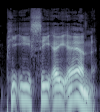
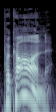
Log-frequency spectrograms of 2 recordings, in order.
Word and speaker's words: pecan: P-E-C-A-N. It is pronounced pecan, not pecan.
